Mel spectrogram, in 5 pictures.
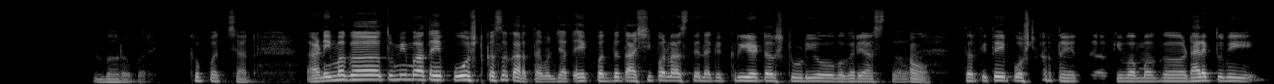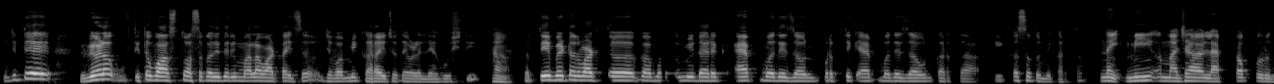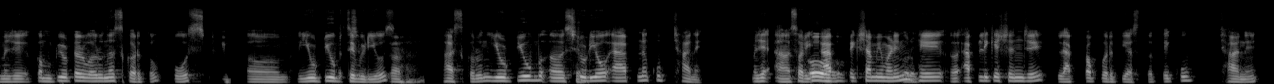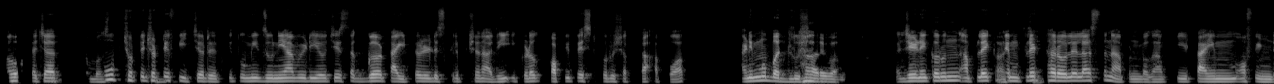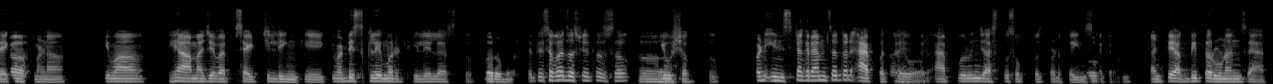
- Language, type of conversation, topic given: Marathi, podcast, तू सोशल मीडियावर तुझं काम कसं सादर करतोस?
- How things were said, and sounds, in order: other background noise; tapping; in English: "स्टुडिओ"; unintelligible speech; in English: "डिस्क्रिप्शन"; in English: "टाइम ऑफ इंडेक्स"; in English: "डिस्क्लेमर"; unintelligible speech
